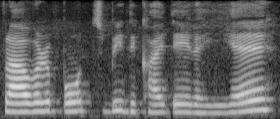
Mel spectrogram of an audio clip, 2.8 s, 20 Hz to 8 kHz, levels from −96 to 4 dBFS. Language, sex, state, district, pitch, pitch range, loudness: Hindi, female, Arunachal Pradesh, Lower Dibang Valley, 215 Hz, 200-230 Hz, -19 LUFS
